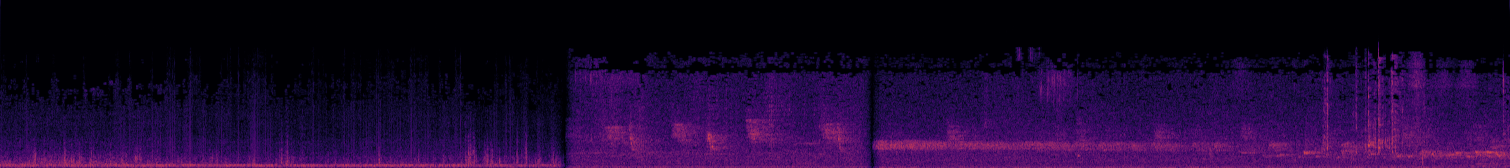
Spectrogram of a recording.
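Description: Vehicle ride noise on a street at night: a steady low rumble of engine and road for about the first six seconds. It then cuts to quieter ambience with a low hum, and a steady high-pitched drone comes in about two-thirds of the way through.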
